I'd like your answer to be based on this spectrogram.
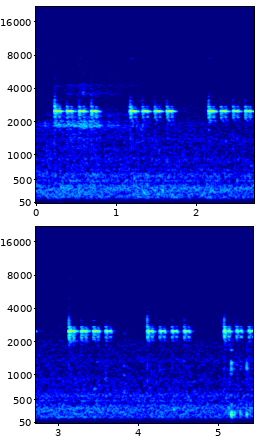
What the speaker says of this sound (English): And there's my timer for this one.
